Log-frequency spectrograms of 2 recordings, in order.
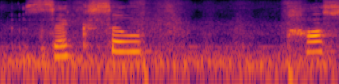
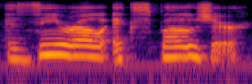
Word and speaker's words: Zero Exposure: Um, it's a Zexoper, if I'm saying that right. I wasn't saying it right. It's Zero Exposure.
